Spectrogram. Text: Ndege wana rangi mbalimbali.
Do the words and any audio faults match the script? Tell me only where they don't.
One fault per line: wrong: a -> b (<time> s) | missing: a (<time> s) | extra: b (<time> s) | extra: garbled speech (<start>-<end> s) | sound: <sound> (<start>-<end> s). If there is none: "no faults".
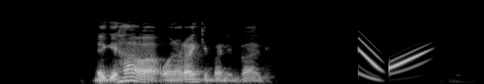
extra: hawa (1.1 s)
sound: chirp (3.6-4.4 s)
